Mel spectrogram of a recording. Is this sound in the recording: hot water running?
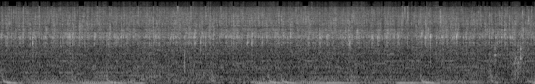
yes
